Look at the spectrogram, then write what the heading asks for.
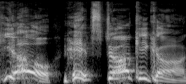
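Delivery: mock very high, very slow, enthusiastic announcer voice. Retelling the new Direct announcer's opening line: imitating an enthusiastic announcer. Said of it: "have some enthusiasm in the voice".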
